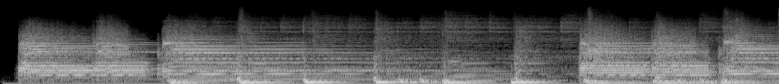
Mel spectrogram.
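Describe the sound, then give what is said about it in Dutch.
A heavily distorted electric guitar in a 1958 recording chugs through a loud, gritty riff, with thick low power chords hit in a steady rhythmic pattern and brief pauses between phrases, played alone. “Dus gewoon, heb je gehoord hoe kapot mijn gitaar is?”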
